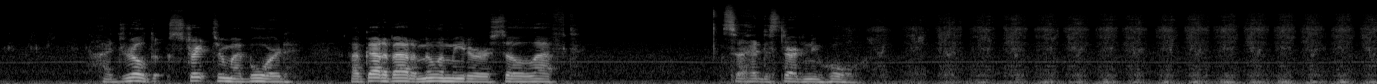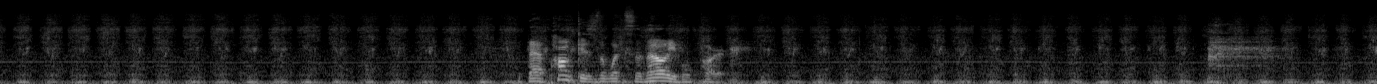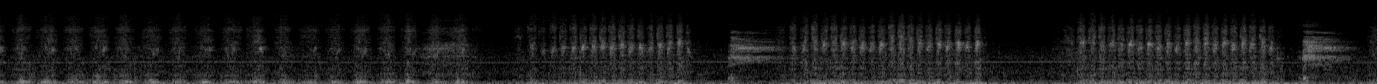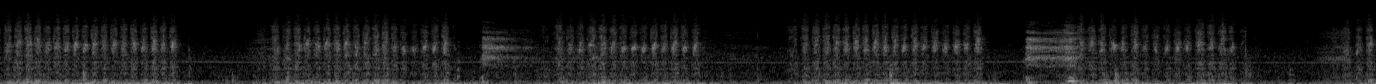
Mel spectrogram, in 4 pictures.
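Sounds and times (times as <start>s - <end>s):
wood rubbing on wood: 7.3s - 34.6s, 35.3s - 37.4s, 38.2s - 40.4s, 41.2s - 43.2s, 43.9s - 46.0s, 46.7s - 48.4s, 49.2s - 53.9s, 54.6s - 55.0s.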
